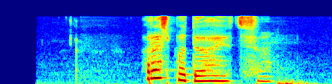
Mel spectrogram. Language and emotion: Russian, sad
